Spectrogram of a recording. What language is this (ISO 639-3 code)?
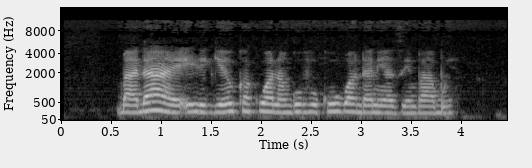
swa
